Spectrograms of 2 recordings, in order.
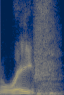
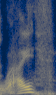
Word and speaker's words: Ralph: okay let you know why do people pronounce his name Rafe isn't it Ralph no no it's Rafe that's how he yeah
